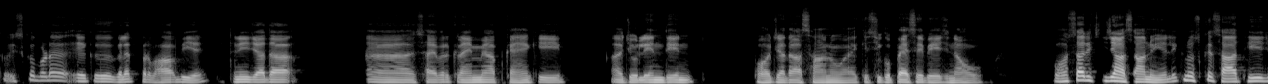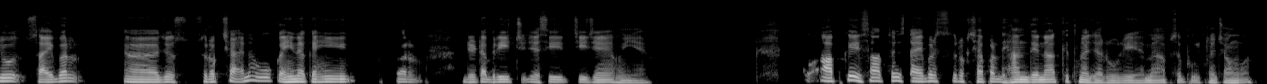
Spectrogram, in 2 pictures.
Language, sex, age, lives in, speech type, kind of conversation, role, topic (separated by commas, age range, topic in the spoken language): Hindi, male, 35-39, India, conversation, unstructured, none, क्या साइबर सुरक्षा पर ध्यान देना ज़रूरी है, और क्यों?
